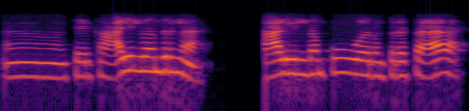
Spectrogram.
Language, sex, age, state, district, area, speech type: Tamil, female, 30-45, Tamil Nadu, Tirupattur, rural, conversation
